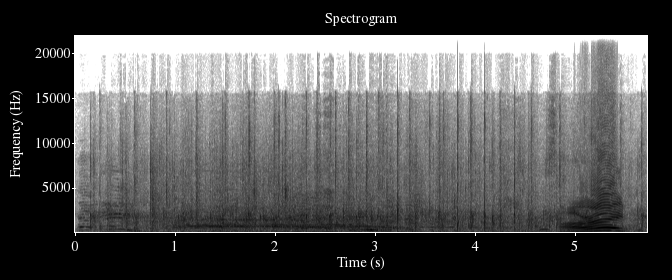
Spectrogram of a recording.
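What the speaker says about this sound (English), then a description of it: "Another round of applause for Kevin E." Steady audience applause at a city council meeting, a continuous wash of clapping with crowd voices mixed in and a brief loud whoop or cheer near the end.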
